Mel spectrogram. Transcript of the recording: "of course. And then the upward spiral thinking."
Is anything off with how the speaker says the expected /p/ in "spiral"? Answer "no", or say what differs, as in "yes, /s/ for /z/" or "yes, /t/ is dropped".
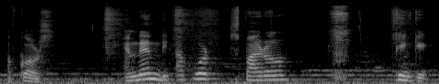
no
